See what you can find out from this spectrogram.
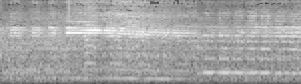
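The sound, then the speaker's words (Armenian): Car horns toot from passing cars as drivers signal support for women demonstrating in white clothing with flowers along a street. A few short horn blasts rise above a steady rumble of traffic. “անցնող մեքենաների վարորդներն էլ նրանց ազդանշան էին տալիս ի նշան աջակցության”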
